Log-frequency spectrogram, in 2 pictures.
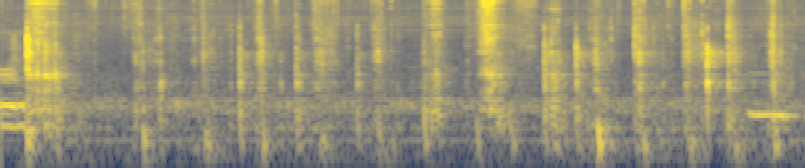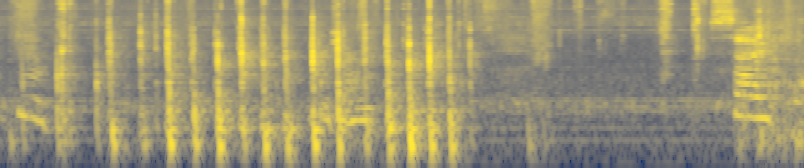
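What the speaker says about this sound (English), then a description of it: "I'll just chop it up a bit." Knife chopping dried lemon pieces on a board for seasoned salt, a run of quick, close taps and scrapes of uneven rhythm with pauses between bursts, under occasional talk.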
